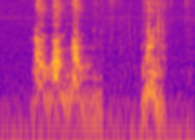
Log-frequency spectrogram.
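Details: Dobermann puppy barking at a beach ball it is seeing for the first time: three quick sharp barks in a row, then a pause and one more bark, indoors with little background noise.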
